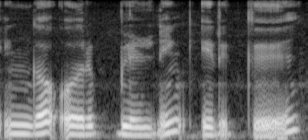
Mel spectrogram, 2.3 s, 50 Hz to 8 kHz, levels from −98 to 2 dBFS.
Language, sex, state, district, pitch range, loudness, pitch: Tamil, female, Tamil Nadu, Nilgiris, 175-210 Hz, -15 LUFS, 195 Hz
